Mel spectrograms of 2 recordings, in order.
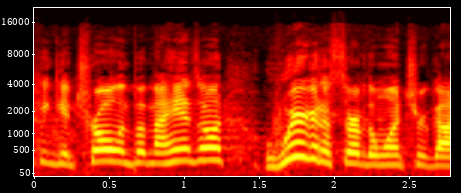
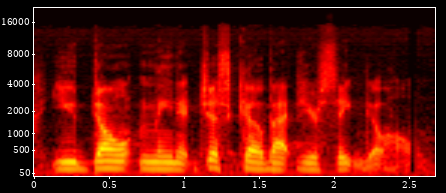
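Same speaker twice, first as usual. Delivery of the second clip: lower, softer rebuke; quiet rebuke; 9 semitones lower, 10 dB quieter than usual. Retold or imitated. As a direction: send them home low and calm. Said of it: "and he says".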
